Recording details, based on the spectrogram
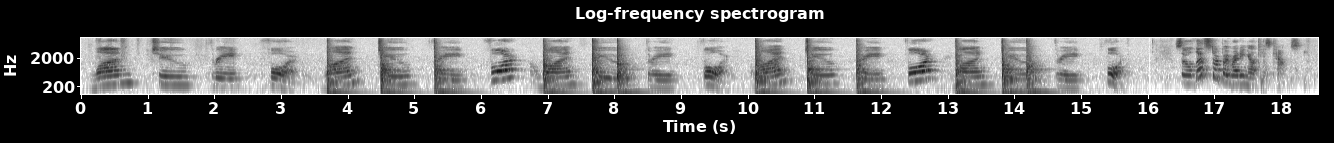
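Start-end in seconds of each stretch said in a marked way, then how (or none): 0.2-15.7 very slow, loud, deliberate, drawn-out delivery. Counting a rhythm again after saying it goes pretty fast: slowed-down counting. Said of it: "let me slow it down".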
